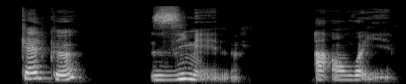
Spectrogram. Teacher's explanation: the S from quelques is going to be transferred to email and will make a Z sound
